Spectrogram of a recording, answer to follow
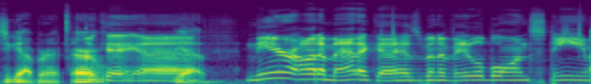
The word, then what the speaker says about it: Automata: Nier Automata has been available on Steam. Automata. Oh, is it Automata? I'm sorry. I don't know why I want to say Automatica.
